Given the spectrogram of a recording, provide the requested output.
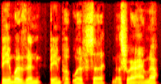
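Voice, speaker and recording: A man's voice: deep voice, steady tone, normal speed, darkish tone, dry recording, studio quality. A young man speaking as a guest boxer in a podcast interview, talking openly and frankly, often starting with an honest aside. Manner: open, frank, chatty, restarts with "I'll be honest".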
